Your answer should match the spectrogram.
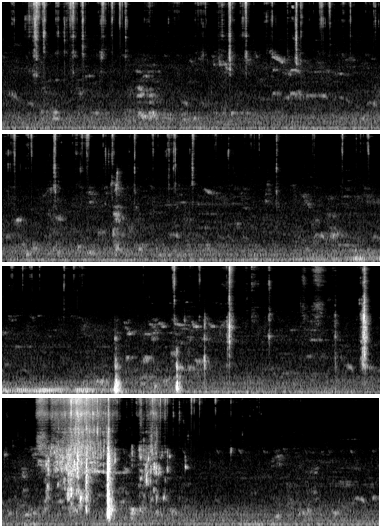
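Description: Faint handling sounds of hands packing a moist tofu filling into a hollowed pumpkin: sparse soft clicks and squishes, with a louder burst of scraping noise lasting about two seconds near the end.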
